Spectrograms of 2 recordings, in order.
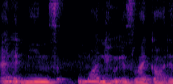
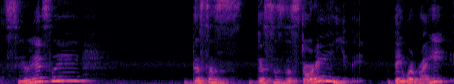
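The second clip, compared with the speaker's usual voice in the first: retold disbelieving questions, pitched higher; incredulous; 4 semitones higher, slower than usual. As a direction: question God in mild disbelief.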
